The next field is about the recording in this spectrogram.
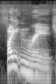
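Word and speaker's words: Fight'N Rage: I guess I'm supposed to say it like that. Fight and Rage. It's Fight apostrophe N space Rage, which is a 2D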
